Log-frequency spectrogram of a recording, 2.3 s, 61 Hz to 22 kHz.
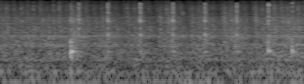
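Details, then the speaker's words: Old Toyota Corolla petrol engine idling very rough and shaky; pulling a spark plug (sparking, wet with fuel) doesn't change rpm; compression tired, book minimum about 125: uneven stumbling idle with ticks about four a second, a dead cylinder misfire. "this is how it's been running this entire time very rough super shaky and when we remove the spark plug nothing happens they're spark but as you can see the rpms don't change"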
